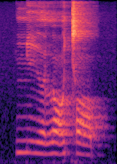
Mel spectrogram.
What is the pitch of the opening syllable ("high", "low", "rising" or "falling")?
low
